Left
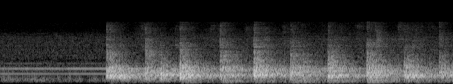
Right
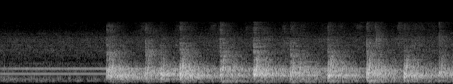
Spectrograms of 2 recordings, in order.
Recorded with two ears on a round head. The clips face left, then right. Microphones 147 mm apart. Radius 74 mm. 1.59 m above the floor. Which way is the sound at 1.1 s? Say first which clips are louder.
Left 1 dB; 10° left (ahead or behind).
